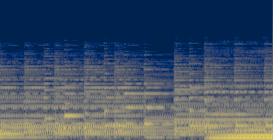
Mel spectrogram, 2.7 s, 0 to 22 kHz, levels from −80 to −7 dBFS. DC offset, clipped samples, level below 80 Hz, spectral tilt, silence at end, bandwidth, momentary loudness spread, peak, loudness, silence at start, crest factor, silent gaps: under 0.1%; under 0.1%; -28 dBFS; -8.5 dB/octave; 0 s; 6.4 kHz; 8 LU; -8 dBFS; -24 LUFS; 0 s; 14 dB; none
